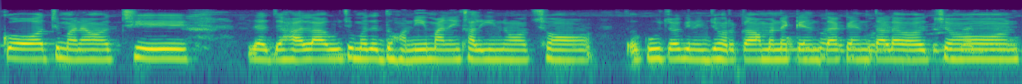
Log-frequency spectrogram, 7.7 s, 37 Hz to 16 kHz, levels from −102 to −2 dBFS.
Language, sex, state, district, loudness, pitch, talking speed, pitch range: Odia, female, Odisha, Sambalpur, -12 LUFS, 225 Hz, 140 wpm, 220-230 Hz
